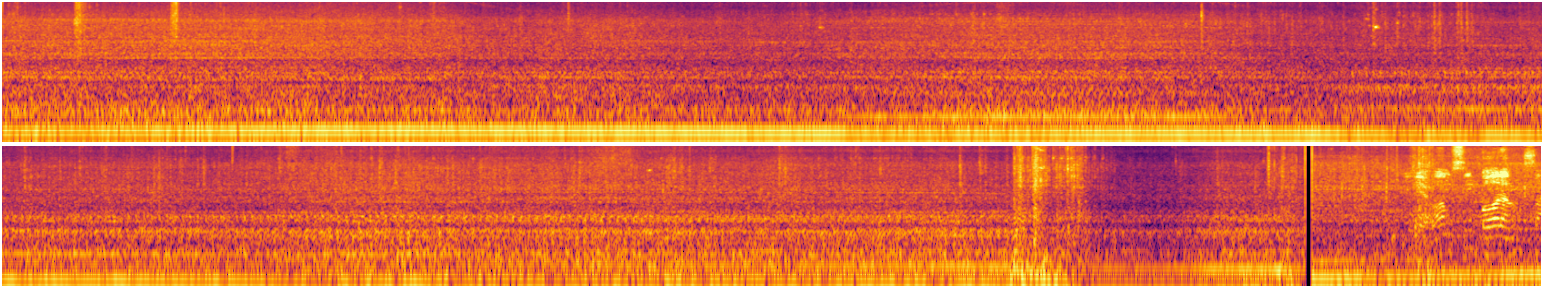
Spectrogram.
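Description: Engine and road noise heard from inside a moving vehicle's cab: a steady low drone. About four seconds before the end the level dips briefly, and a single sharp click follows a couple of seconds later.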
